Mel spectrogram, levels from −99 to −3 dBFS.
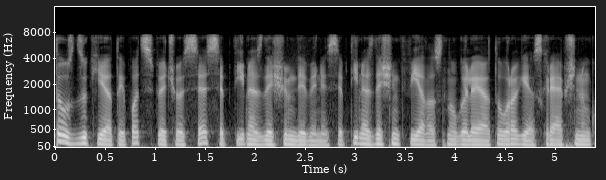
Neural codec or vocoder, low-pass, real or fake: none; 7.2 kHz; real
